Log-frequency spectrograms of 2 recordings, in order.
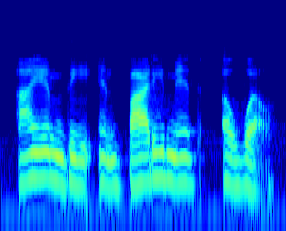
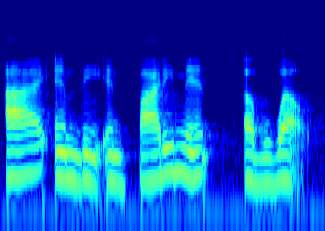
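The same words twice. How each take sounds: First: It is said plainly, without added confidence. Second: It is said firmly, with strong confidence.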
